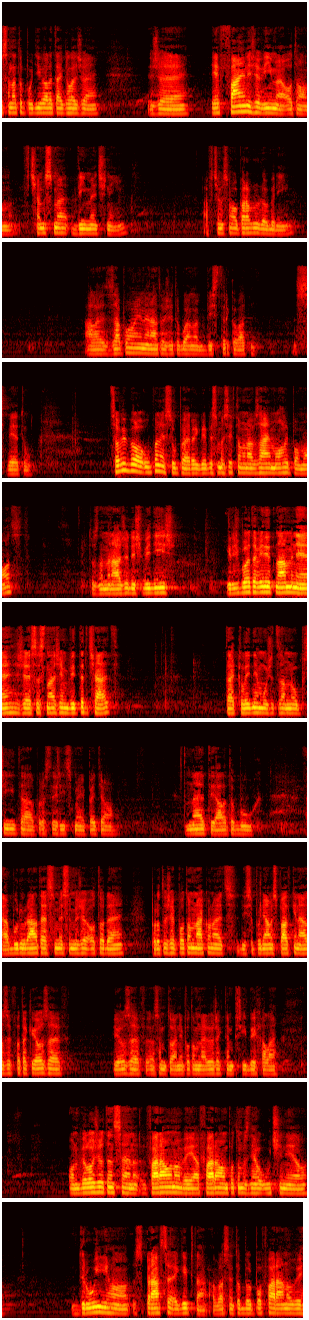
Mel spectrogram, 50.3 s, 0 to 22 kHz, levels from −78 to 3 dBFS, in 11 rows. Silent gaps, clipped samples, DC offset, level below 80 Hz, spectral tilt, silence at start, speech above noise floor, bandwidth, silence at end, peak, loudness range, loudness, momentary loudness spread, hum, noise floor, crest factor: none; under 0.1%; under 0.1%; -68 dBFS; -5 dB/octave; 0 s; 36 dB; 10.5 kHz; 0 s; -4 dBFS; 10 LU; -27 LUFS; 13 LU; none; -62 dBFS; 24 dB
